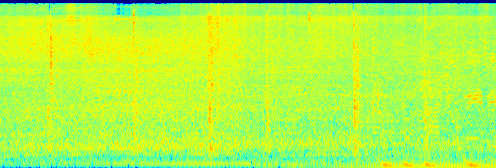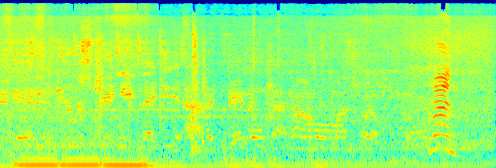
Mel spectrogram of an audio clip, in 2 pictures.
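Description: A backhoe engine rumbles steadily while a truck is smashed, swelling into a loud, deep roar midway before settling back, with voices talking over the machinery.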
